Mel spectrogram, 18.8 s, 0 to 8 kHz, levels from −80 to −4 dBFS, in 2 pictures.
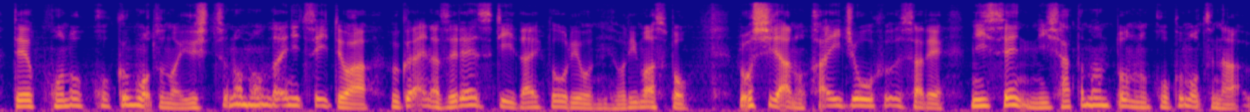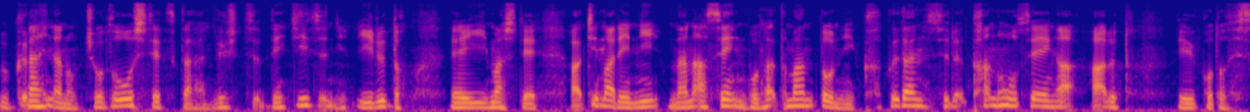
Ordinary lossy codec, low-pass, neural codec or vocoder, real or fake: none; 7.2 kHz; autoencoder, 22.05 kHz, a latent of 192 numbers a frame, VITS, trained on many speakers; fake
